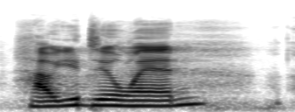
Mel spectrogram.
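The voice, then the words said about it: Imperfect put-on New Jersey accent. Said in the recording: “Your Jersey accent needs a little work”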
